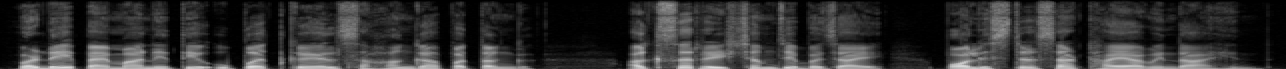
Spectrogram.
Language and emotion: Sindhi, neutral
